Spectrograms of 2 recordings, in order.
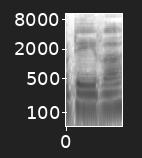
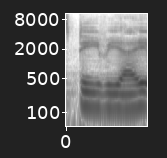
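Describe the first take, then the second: First: Diva said as one word, DEE-vuh; name as one word. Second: D V A as three separate letter names; spelled-out name. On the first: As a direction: run it together as Diva, two syllables. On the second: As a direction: say D V A letter by letter, dee-vee-ay. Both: Shown as a demonstration. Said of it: "however you wanna pronounce her name".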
